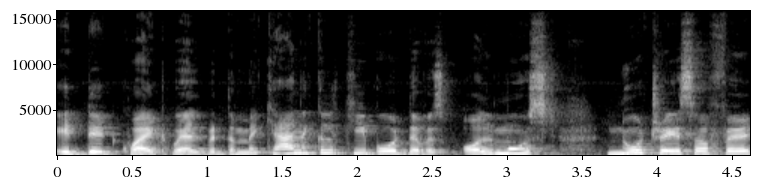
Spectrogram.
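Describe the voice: At a moderate pace, a woman speaks with fairly high pitch and ordinary pitch variation.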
